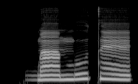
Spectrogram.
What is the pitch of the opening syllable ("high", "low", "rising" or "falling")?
low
